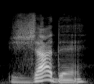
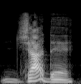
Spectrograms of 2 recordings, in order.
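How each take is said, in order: First: The word begins with a soft 'zh' sound. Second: The word begins with a hard 'dj' sound. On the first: The speaker calls it right. "If you pronounced it as jardin, ... then you are correct" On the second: The speaker calls it wrong. "not as jardin"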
